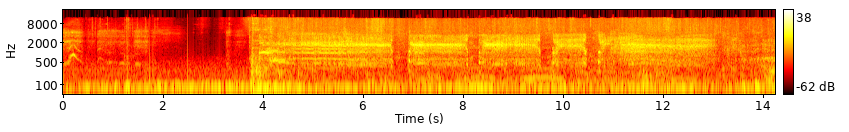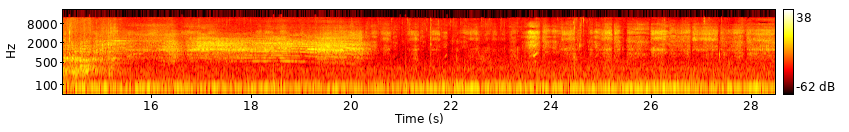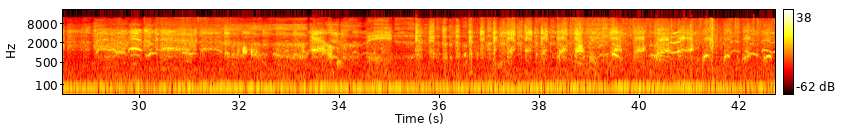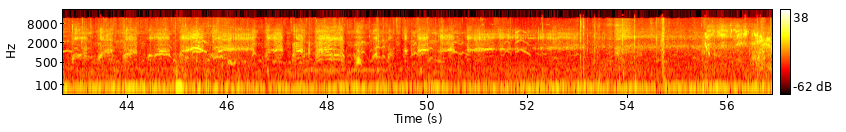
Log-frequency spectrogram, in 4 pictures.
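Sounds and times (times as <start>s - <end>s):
low hum: 0.0s - 56.9s
large fire rushing and rumbling: 3.5s - 16.9s
raspy animal-like snarling: 4.2s - 16.8s, 35.1s - 56.9s.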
